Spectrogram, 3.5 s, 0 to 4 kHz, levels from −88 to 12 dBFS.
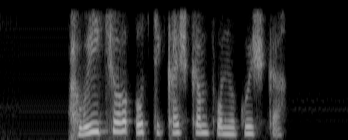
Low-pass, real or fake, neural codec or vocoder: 3.6 kHz; fake; codec, 16 kHz in and 24 kHz out, 0.6 kbps, FocalCodec, streaming, 4096 codes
